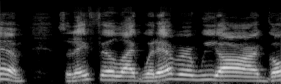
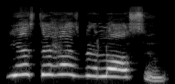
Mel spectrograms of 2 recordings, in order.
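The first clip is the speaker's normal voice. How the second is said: much higher put-on assistant voice; phone AI voice; 11 semitones higher than usual. The AI confirming a lawsuit, high mock assistant voice. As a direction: chirp it like a helpful AI, pitched well up. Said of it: "talking to me in a British voice".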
